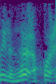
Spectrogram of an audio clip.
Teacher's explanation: ثم هنا حاول بعض البلاغيين أن يذكروا ضابطا لهذا التنافر، فقالوا التنافر يكون إما بسبب قرب مخارج الحروف أو بسبب بعد مخارج الحروف، فيذكرون مثلا أن سبب تنافر الحروف في الهعخع أن هذه الحروف وهي الهاء والعين والخاء متقاربة في المخرج لأنها كلها حروف حلقية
